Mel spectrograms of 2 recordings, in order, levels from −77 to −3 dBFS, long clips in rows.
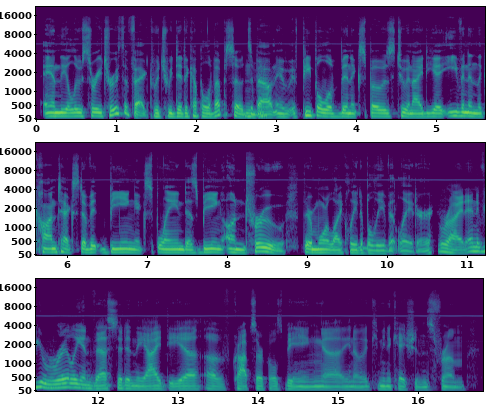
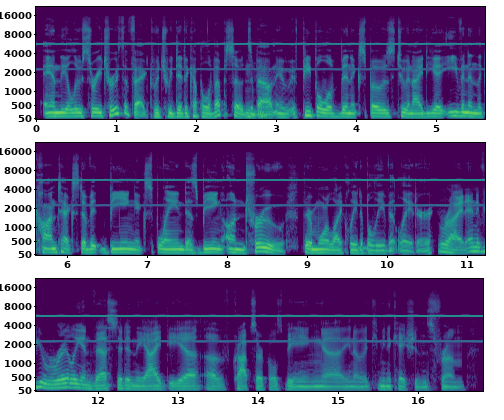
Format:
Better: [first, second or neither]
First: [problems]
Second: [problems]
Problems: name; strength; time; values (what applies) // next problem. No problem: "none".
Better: first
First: high-pitched whine; faint; throughout; 5.5 kHz, 35 dB below the speech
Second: high-pitched whine; loud; throughout; 5.5 kHz, 7 dB below the speech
